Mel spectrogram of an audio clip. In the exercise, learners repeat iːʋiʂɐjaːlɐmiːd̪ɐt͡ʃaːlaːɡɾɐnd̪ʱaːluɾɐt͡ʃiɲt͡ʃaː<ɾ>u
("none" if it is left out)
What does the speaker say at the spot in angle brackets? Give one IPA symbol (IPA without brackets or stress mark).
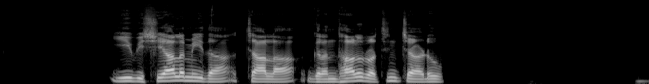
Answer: ɽ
